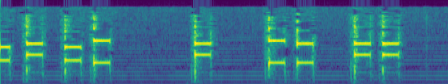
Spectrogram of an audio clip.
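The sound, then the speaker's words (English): A series of about ten touch-tone telephone dialing beeps, each short dual-pitched tone pressed in quick uneven clusters with brief pauses, clear with a faint background hum, as someone dials a man's work number. “Well, now I'm trying his work number.”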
